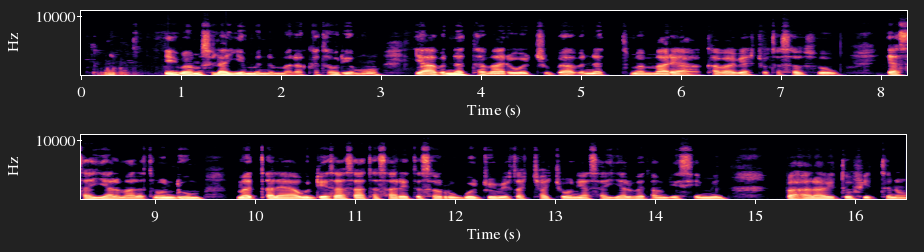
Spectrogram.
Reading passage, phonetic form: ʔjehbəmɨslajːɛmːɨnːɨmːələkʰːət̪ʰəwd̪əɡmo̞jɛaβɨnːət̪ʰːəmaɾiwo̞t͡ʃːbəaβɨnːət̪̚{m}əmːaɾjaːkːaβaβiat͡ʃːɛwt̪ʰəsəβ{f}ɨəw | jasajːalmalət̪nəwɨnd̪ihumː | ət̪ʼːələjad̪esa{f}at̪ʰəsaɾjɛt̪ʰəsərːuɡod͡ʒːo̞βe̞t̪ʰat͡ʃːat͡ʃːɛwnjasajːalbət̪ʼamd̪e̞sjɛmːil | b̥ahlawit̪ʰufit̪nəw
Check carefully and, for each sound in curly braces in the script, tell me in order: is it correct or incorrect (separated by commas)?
correct, incorrect, incorrect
